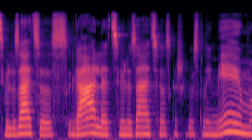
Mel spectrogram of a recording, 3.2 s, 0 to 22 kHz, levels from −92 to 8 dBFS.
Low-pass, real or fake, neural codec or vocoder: 14.4 kHz; real; none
